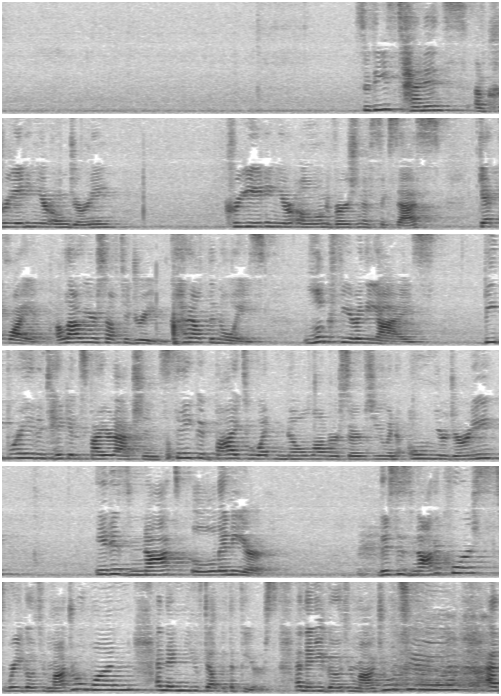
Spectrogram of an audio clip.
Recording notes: LIVE at She Podcasts Live. I was invited to be the Keynote Presenter at the very first ever She Podcasts Live Conference.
